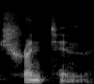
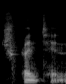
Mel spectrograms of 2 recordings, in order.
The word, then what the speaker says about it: Trenton: trenton uh no we we treat this like mountain um so trent now if you fully enunciate it trenton trenton and you actually push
